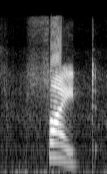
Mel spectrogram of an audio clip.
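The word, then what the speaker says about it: fight: और फाइट, फाइट, ये आके आपको GH साइलेंट हो जाता।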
